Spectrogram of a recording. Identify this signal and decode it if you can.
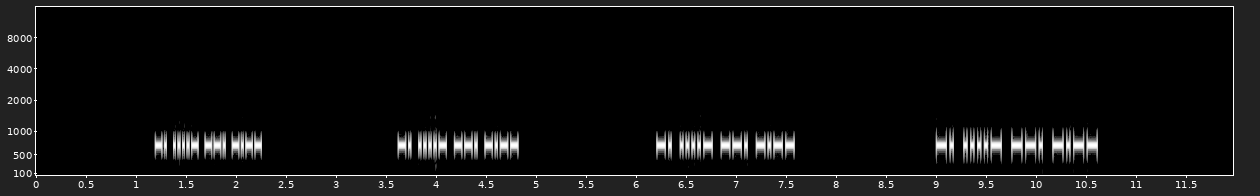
Morse code, heard as a keyed tone, about 44 wpm, 700 Hz. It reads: N4GY N4GY N4GY N4GY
